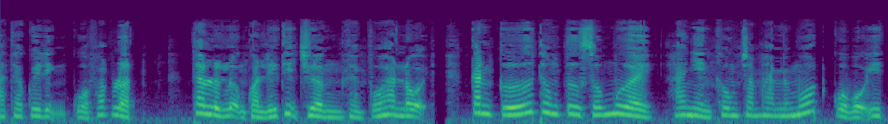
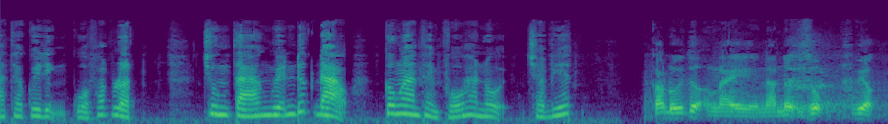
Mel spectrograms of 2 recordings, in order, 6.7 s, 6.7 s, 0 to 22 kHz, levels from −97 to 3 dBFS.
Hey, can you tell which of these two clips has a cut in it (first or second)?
first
